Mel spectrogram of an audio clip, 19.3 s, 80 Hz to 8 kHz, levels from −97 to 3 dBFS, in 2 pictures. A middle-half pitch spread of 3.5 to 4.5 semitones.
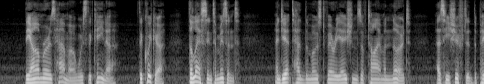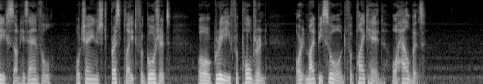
Yes: average, 3.8 semitones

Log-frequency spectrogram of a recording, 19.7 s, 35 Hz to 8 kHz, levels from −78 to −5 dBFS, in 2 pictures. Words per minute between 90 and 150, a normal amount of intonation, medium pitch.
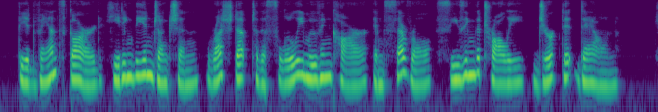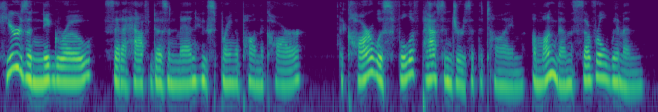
Yes: average, 145 wpm; average, 4.1 semitones; medium, 155 Hz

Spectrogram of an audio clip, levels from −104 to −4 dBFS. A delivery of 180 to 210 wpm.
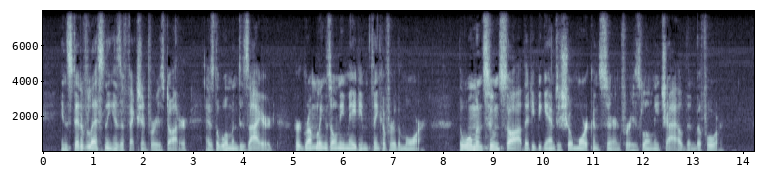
No: average, 165 wpm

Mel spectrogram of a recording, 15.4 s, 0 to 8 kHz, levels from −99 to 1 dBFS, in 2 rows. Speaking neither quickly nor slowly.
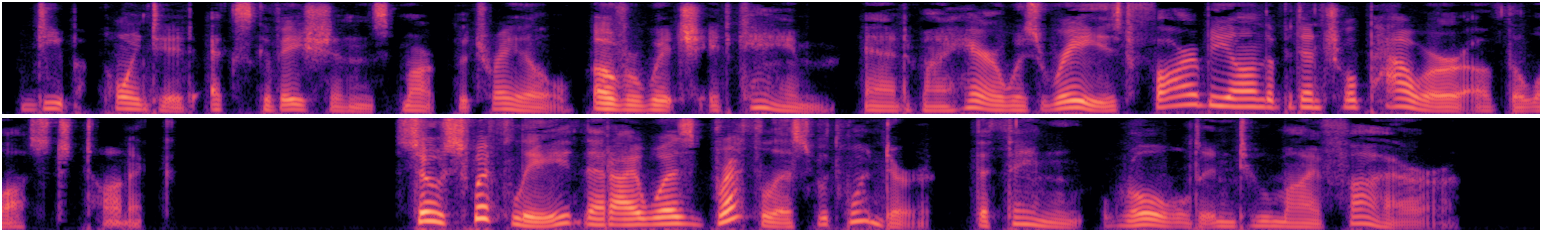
Yes: average, 150 wpm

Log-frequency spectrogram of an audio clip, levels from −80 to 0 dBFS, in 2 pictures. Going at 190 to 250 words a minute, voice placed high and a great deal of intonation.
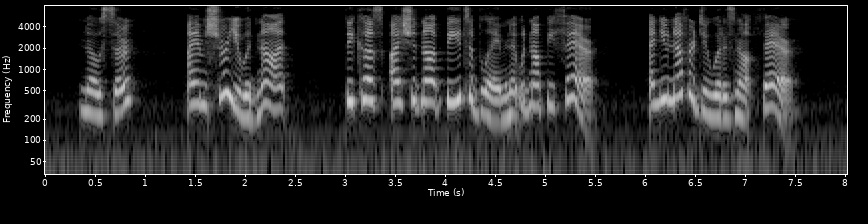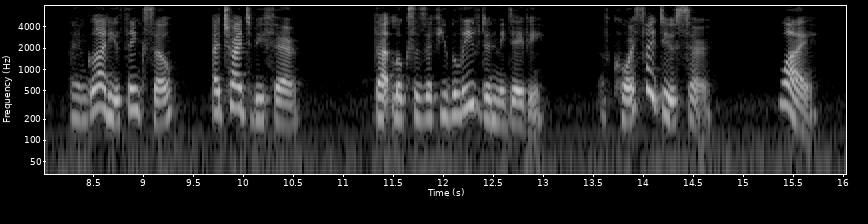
Yes: fast, 205 wpm; very high, 275 Hz; wide, 8.9 semitones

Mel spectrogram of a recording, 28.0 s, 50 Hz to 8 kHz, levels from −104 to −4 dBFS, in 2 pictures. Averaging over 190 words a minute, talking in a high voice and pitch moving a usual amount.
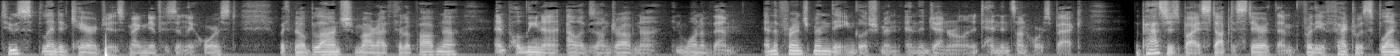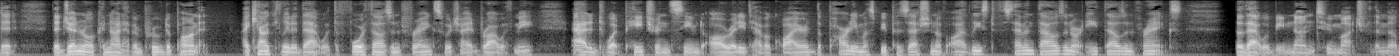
No: average, 200 wpm; very low, 95 Hz; average, 3.6 semitones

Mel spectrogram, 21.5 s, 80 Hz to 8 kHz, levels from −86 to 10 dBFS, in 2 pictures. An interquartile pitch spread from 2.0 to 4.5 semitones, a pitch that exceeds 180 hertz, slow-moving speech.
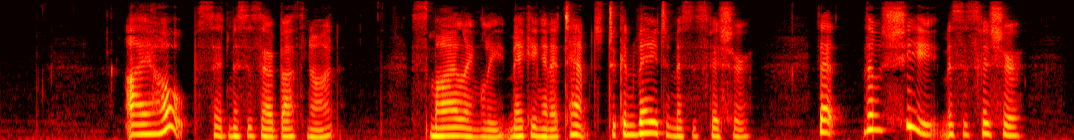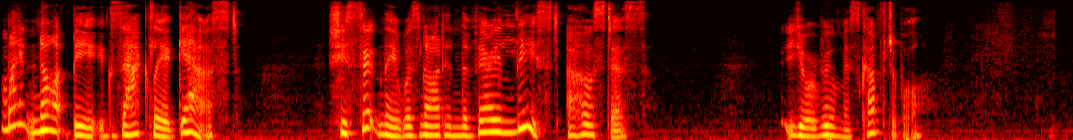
No: average, 5.2 semitones; high, 190 Hz; slow, 110 wpm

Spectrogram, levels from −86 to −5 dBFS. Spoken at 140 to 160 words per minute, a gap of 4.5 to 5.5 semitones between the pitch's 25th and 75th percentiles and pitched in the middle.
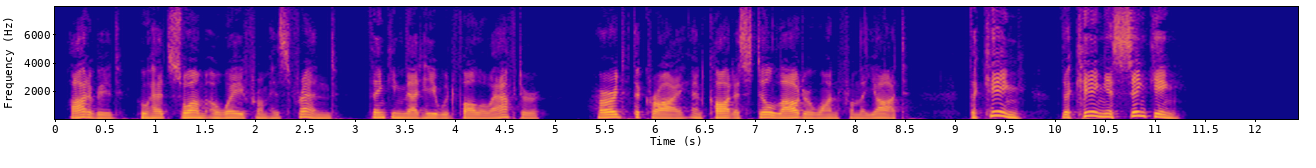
Yes: average, 155 wpm; average, 5.2 semitones; medium, 145 Hz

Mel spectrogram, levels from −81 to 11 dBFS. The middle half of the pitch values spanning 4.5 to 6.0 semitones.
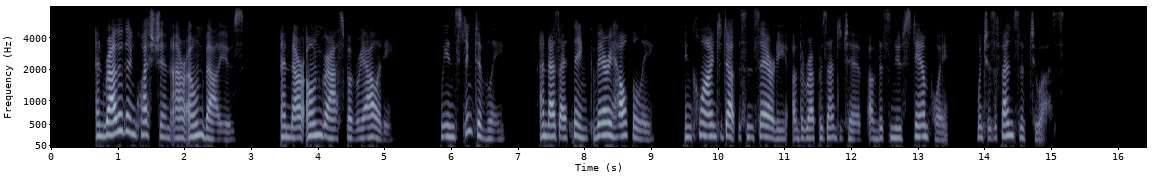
No: average, 3.3 semitones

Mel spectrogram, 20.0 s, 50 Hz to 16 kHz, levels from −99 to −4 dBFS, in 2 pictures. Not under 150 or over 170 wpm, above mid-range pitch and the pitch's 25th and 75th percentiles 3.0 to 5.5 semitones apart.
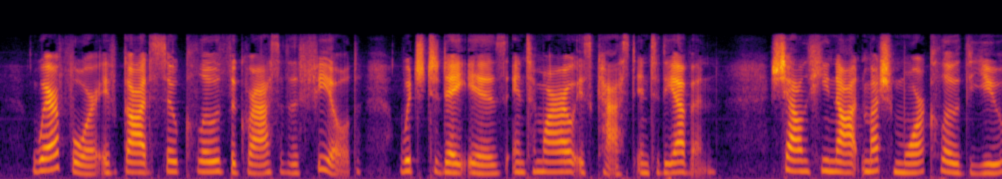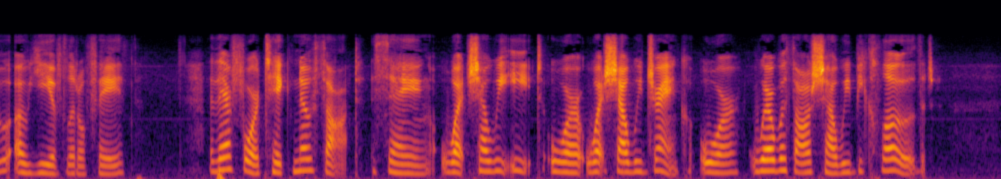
No: average, 160 wpm; high, 200 Hz; narrow, 2.5 semitones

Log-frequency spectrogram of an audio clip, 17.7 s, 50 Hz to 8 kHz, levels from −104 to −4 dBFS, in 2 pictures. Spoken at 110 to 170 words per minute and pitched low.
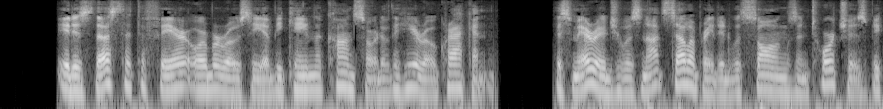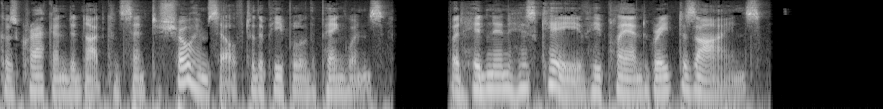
Yes: average, 155 wpm; low, 115 Hz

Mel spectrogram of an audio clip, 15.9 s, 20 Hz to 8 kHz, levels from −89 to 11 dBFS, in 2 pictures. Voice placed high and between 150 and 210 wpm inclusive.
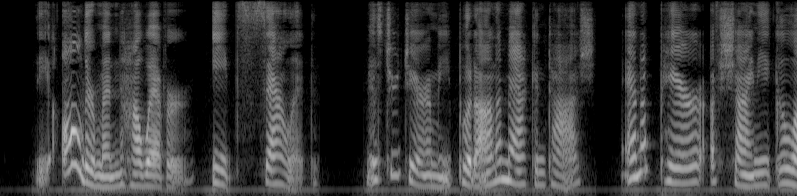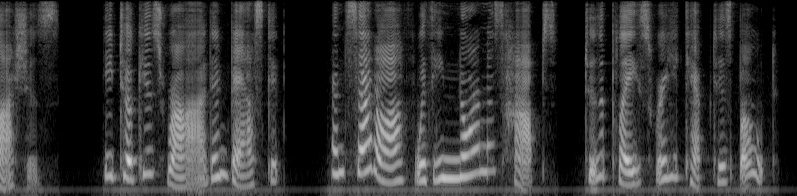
No: high, 235 Hz; average, 140 wpm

